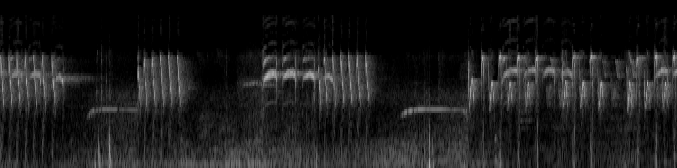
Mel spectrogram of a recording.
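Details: Bar-winged prinia pouring out rough 'nembak kasar' song for provoking other prinias: clipped bursts of fast high chips alternate with smooth rising whistles, ending in an unbroken run of ringing notes.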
